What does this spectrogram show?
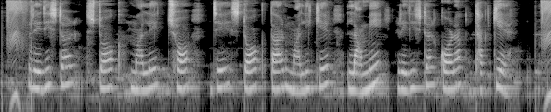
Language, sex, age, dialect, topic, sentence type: Bengali, female, 18-24, Jharkhandi, banking, statement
